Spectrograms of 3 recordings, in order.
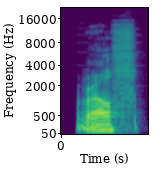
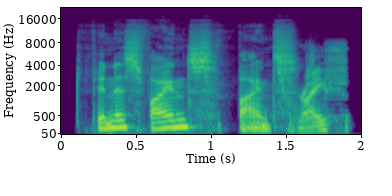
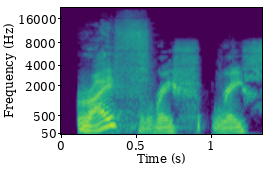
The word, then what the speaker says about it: Ralph: And it's written by Thomas Keneally and Steven Zaillian, and it stars Liam Neeson, Ralph Fiennes. Rafe Fiennes. Rafe Fiennes. It's not Fiennes. Ralph? No, there's no L in it.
